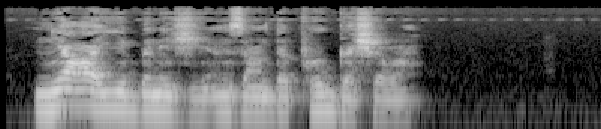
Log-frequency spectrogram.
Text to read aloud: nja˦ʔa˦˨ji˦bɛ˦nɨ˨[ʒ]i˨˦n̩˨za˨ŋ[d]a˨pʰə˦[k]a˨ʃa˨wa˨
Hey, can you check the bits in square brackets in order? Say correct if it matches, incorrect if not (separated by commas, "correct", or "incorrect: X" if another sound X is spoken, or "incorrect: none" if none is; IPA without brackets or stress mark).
correct, correct, incorrect: ɡ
